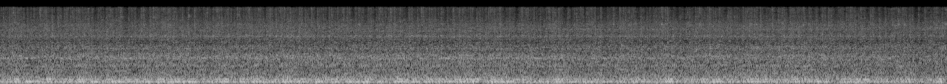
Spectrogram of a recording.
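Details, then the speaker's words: 1981 Turbo Trans Am V8 on cold start: rough, uneven idle, low rumble lurching and stumbling, the whole car jumping. "The whole car is actually jumping, so it's hard to see it. It's really running rough."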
